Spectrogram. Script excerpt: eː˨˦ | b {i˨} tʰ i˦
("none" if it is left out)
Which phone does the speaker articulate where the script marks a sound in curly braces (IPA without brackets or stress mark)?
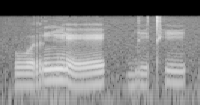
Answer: i˨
